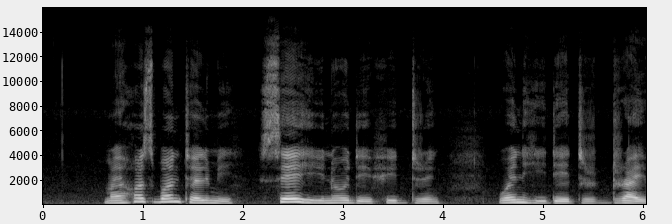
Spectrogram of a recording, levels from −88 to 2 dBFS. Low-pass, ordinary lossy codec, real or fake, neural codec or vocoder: 14.4 kHz; Opus, 64 kbps; real; none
